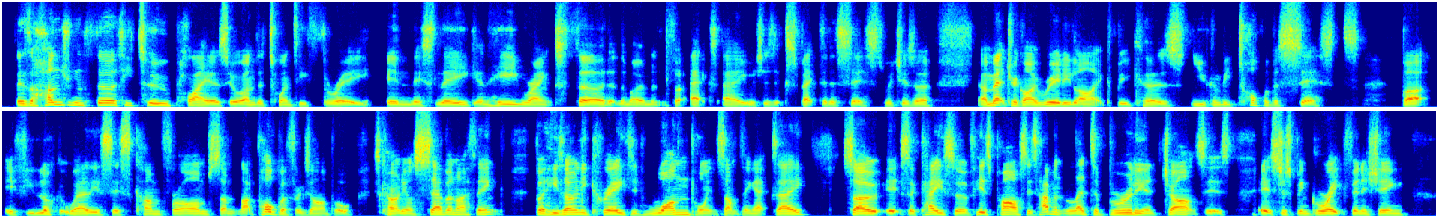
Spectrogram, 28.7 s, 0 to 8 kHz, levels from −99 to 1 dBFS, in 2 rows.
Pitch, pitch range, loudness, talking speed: 130 Hz, 115-150 Hz, -29 LUFS, 175 wpm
